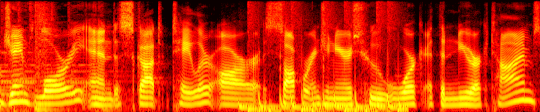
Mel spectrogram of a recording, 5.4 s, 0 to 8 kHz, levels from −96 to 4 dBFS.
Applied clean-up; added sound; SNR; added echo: none; Drum kit; 8 dB; none.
